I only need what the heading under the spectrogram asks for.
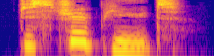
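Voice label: "distribute", British English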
